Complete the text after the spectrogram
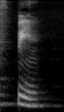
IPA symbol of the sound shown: p, t, k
